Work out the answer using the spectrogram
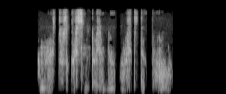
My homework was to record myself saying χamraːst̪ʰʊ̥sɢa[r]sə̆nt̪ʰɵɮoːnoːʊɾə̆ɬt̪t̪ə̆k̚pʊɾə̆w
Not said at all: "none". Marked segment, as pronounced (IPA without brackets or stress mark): r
